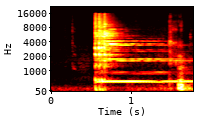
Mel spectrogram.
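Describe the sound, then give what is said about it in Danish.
Glasses clink together in a toast, a bright strike that rings on with a sustained shimmering tone, followed by a second softer clink near the end. “Skål.”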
